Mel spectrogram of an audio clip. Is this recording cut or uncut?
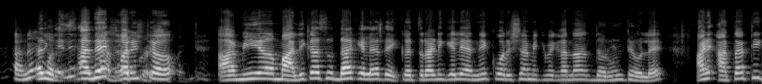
uncut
